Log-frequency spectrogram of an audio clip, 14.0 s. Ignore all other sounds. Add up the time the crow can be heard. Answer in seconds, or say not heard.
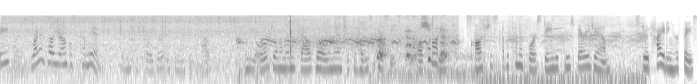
8 s.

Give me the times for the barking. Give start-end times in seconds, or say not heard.
7.5-9.8.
